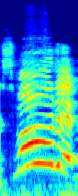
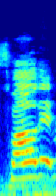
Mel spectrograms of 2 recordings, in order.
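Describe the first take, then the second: First: "Swallowed it" cried out much higher; crying out. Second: Said in the usual way. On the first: Shown as a demonstration. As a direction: cry it out in alarm. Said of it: "Maria cried". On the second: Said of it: "Maria said".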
